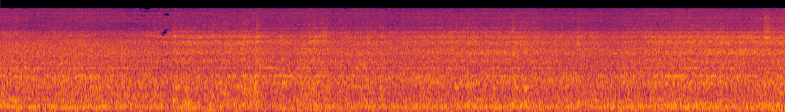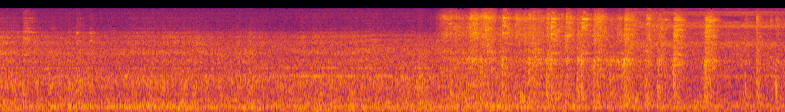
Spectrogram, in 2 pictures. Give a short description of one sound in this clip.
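An electric locomotive's motors hum with a steady drone.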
